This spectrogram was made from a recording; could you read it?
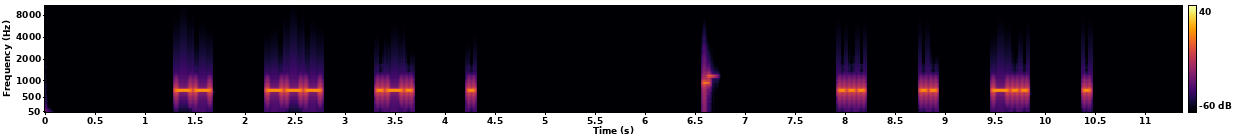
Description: Morse code, heard as a keyed tone, about 25 wpm, spaced as for 12 wpm, 690 Hz. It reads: MORE SIDE
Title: 4x Character Spacing - Top 100 Words - 25wpm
